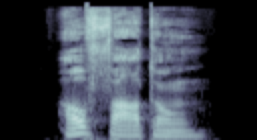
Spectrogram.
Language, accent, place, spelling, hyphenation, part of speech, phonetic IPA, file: German, Germany, Berlin, Aufwartung, Auf‧war‧tung, noun, [ˈaʊ̯fˌvaʁtʊŋ], De-Aufwartung.ogg
- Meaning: visit out of politeness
